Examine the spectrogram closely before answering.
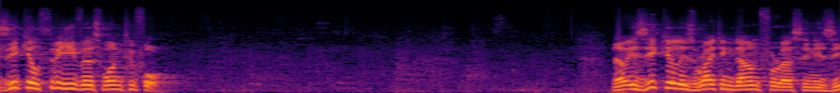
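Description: A man speaks calmly into a microphone, pausing briefly.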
